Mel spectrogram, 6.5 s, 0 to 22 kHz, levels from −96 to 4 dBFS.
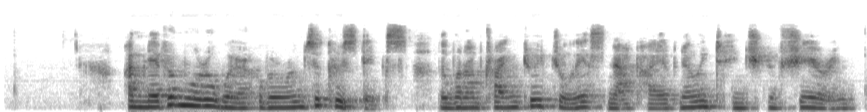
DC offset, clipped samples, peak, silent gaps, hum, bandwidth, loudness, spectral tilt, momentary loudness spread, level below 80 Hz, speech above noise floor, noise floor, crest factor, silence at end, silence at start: under 0.1%; under 0.1%; -8 dBFS; none; none; 8.8 kHz; -26 LUFS; -5.5 dB/octave; 10 LU; -66 dBFS; 42 dB; -67 dBFS; 18 dB; 0.1 s; 0.65 s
